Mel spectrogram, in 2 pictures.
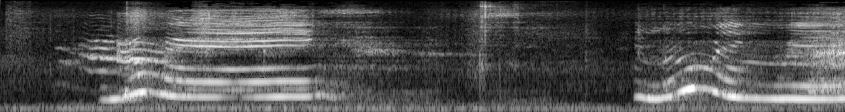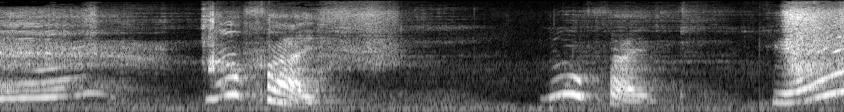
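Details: Cats indoors during a tense standoff, a person urging them not to fight: several wavering, bent meows and yowls in close succession, some harsh and noisy, with a person's voice and faint music in between.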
